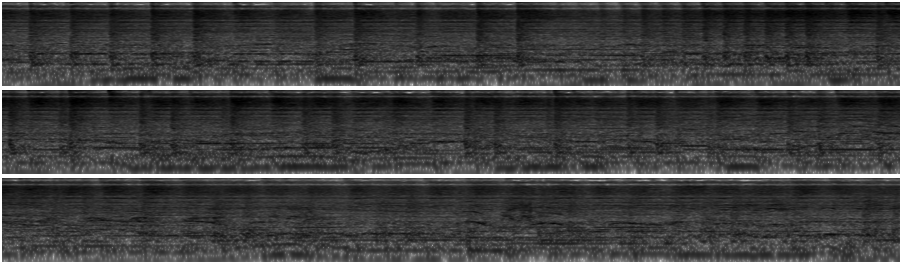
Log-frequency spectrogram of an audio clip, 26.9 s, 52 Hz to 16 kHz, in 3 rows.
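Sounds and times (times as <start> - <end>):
bass notes: 0.0 - 26.9
drum kit: 0.0 - 26.9
worship band music: 0.0 - 26.9
person singing: 16.3 - 26.9.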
